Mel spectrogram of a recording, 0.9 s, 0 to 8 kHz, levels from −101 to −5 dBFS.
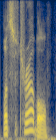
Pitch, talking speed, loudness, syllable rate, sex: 130 Hz, 205 wpm, -16 LUFS, 5.6 syllables/s, male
